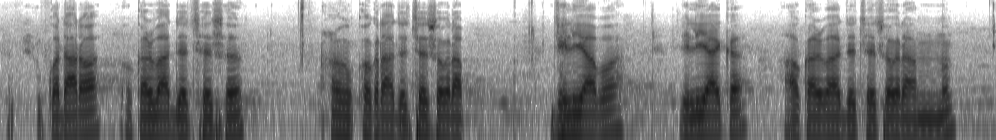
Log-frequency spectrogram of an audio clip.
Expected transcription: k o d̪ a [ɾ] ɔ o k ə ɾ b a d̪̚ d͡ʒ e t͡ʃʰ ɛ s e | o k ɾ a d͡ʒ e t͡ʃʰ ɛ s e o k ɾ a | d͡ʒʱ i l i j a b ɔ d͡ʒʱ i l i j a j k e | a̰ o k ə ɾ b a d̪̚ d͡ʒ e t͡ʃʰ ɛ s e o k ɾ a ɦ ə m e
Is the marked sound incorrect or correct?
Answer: correct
